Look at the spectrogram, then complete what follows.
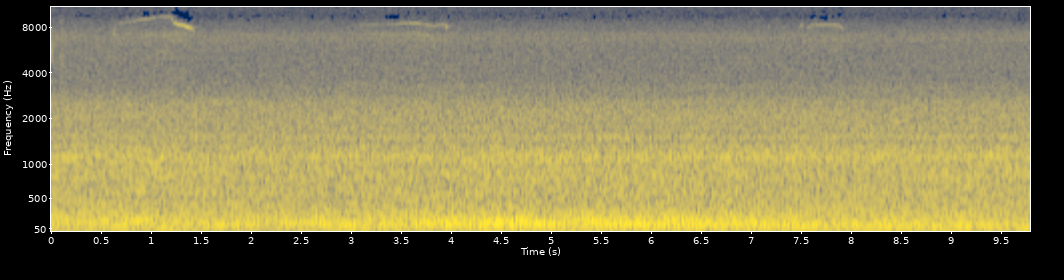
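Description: Steady low rumble of a running vehicle engine, swelling a little in the middle, with a few faint high whistles.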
